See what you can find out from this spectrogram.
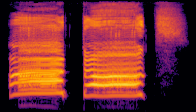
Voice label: dwarf say hot dogs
